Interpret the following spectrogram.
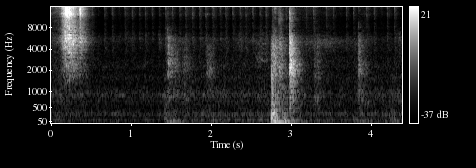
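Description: A room door being swung and banged shut, the loudest sharp knock coming a little under three seconds in with a quick second rattle right after; a softer knock and some rustling come before it.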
